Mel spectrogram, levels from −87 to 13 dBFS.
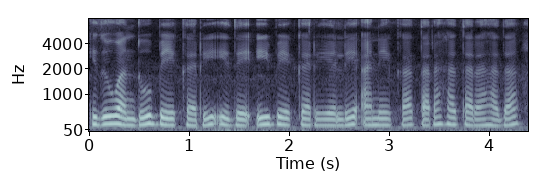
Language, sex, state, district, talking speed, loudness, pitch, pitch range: Kannada, female, Karnataka, Bidar, 125 wpm, -17 LUFS, 175 Hz, 165-190 Hz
